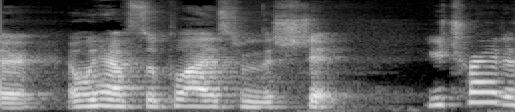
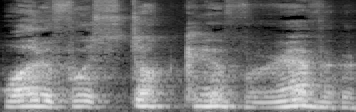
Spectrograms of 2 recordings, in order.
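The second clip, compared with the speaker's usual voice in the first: quieter, hushed, soft voice. Stranded on an island, he asks his companion, in a quieter voice. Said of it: "He says in a quieter voice".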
